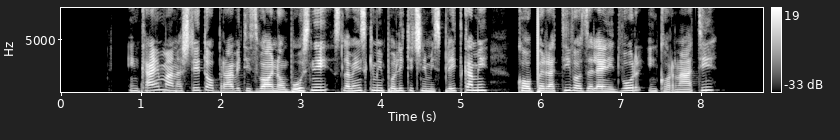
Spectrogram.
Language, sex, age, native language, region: Slovenian, female, 18-29, Slovenian, Central Slovenia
